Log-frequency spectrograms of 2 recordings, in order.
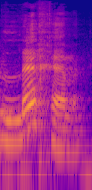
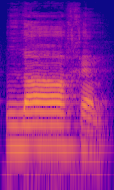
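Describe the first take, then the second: First: LECHEM with a stressed "eh" first; segol vowel. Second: LACHEM with a long, open "ah" first; pausal kamets. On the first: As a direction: say LECHEM as "LEH-khem". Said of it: "that segol is already the accented syllable". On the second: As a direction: stretch LACHEM out as "LAAH-khem". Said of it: "in pause does this segol become a kamet". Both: Shown as a demonstration.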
